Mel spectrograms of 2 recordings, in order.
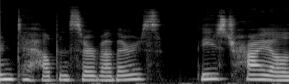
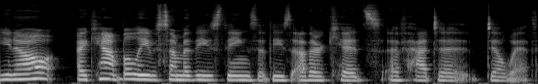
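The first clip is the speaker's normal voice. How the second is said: ordinary talk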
